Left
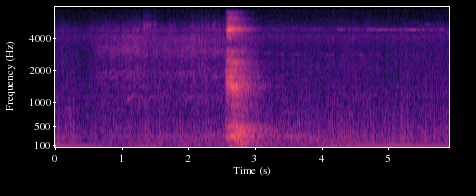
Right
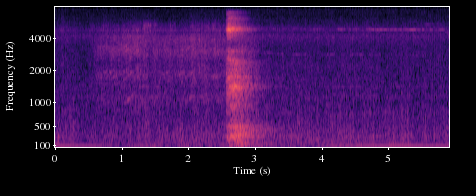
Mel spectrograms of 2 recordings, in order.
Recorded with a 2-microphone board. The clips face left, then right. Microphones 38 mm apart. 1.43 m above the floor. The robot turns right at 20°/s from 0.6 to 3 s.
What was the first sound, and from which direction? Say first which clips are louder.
A cough: left 1 dB; 80° left.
